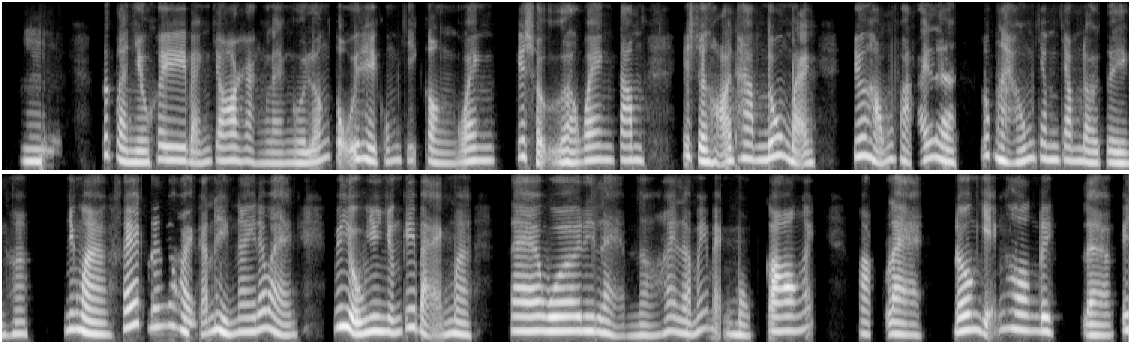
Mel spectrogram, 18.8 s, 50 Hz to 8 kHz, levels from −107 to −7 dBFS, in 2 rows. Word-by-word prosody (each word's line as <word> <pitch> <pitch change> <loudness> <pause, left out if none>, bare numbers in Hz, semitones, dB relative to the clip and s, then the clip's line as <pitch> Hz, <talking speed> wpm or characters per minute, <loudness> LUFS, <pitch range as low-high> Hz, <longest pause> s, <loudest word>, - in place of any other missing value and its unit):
Ừm, 215 -1 0 0.5
tức 320 -3 -7
là 225 - +2
nhiều 195 -1 +2
khi 235 +1 +1
bạn 195 0 -5
cho 230 0 0
rằng 210 -4 -7
là 185 0 -5
người 185 0 -2
lớn 220 +7 -2
tuổi 255 - -1
thì 240 -4 +2
cũng 210 +3 -9
chỉ 230 -1 -13
cần 190 -3 -5
quan 225 +2 0 0.2
cái 290 +1 -1
sự 200 -6 -3 0.2
quan 235 +1 -1
tâm, 235 0 -2 0.3
cái - - -3
sự 230 -6 +4
hỏi 200 +3 +1
thăm, 250 -1 -1
đúng 280 +4 +4
hông 295 - -3
bạn? 190 -4 0 0.3
Chứ 305 +1 +2
hổng 245 -4 -1
phải 230 +2 -4 0.4
lúc 315 -1 -7
nào 235 -3 +5
cũng 225 +6 -1
chăm 250 -2 -1
chăm 230 -2 -2
đòi 195 -3 0
tiền 185 -1 -1
ha. 205 +2 -4 0.3
Nhưng 280 +1 0
mà 205 -5 +5
xét 355 +5 +3
đến 325 +2 -3
cái 350 - -5
hoàn 235 -6 +2
cảnh 200 +6 -4
hiện 230 -7 +4
nay 240 +1 0
đó 290 +3 0
bạn, 200 -10 -1 0.3
ví 335 +2 +5
dụ 205 - +8
như 240 +3 +5
những 235 -2 +2
cái 320 +5 -1
bạn 205 - -3
mà 200 -3 +1 0.3
xa 255 0 +5
quê 255 0 +7
đi 255 0 +4
làm 175 -7 -3
nè, 180 - -3 0.2
hay 230 -4 -2
mấy 255 +8 -6
bạn 200 -8 -8
một 185 -3 -1
con 255 +1 +4
ấy, 295 - -11 0.4
hoặc 205 -2 -5
là 195 -2 0 0.3
đơn 265 +3 +4
giản 280 - -4
hơn 275 -3 +1
đi 250 0 +4 0.2
là 185 -1 -1
cái 265 - +1
230 Hz, 245 wpm, -23 LUFS, 200-255 Hz, 0.5 s, dụ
